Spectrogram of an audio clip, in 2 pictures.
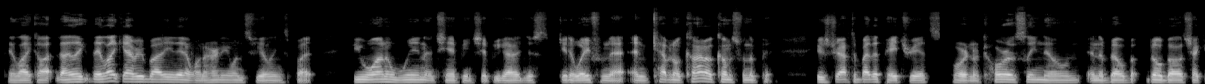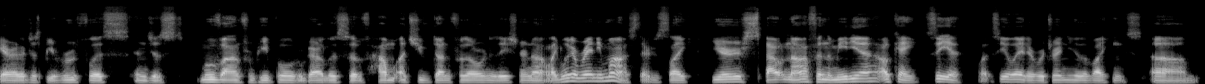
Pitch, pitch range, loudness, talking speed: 100 Hz, 95-115 Hz, -19 LUFS, 250 wpm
